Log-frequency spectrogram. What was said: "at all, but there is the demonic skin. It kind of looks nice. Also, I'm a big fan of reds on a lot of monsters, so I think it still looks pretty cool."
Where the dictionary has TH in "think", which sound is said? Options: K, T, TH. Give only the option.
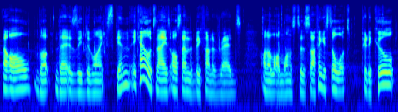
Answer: TH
